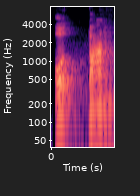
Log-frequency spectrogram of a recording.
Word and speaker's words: 옷방: otpang. Okay, I got that correct. At least the shiot being not followed by a vowel being pronounced as a tigut.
